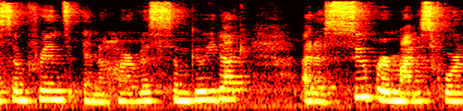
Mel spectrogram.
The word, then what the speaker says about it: geoduck: people in the world it's spelled g-e-o duck it's not Geo duck it's pronounced gooey duck and it is a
